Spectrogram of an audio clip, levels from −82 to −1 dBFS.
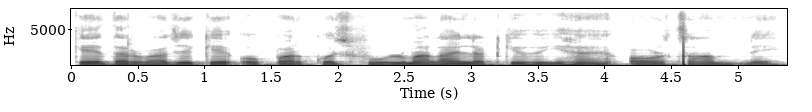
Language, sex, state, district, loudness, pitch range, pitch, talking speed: Hindi, male, Uttarakhand, Tehri Garhwal, -24 LUFS, 115-120 Hz, 115 Hz, 135 wpm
